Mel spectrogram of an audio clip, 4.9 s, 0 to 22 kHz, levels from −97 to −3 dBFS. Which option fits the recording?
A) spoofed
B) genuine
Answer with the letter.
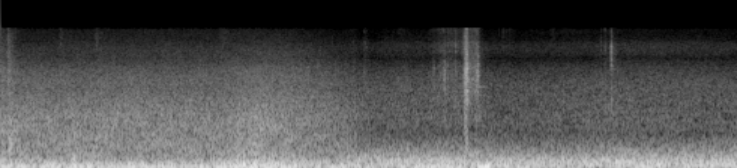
B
